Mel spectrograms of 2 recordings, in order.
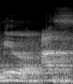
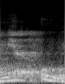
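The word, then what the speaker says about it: مِلْءَ: Tapi umumnya orang udah pakai mil'u ya. Ya udah nggak apa-apa lah. Sebetulnya kalau cara bacaan secara bahasa Arab ya itu jadi nasab di situ, bukan jadi rofa. Tapi ya udah, saya sendiri pakainya mil'u kok.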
